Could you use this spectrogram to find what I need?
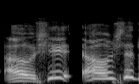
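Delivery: high delighted oh shit; surprised yelp. Real, not acted. Hearing his friend will try an accent, high surprised yelp. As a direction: jump up in pitch, caught off guard.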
